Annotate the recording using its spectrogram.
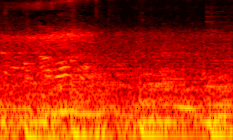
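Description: Busy street traffic noise: a steady low rumble of cars and motorbikes, with indistinct voices of passers-by, some of it in the first second.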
